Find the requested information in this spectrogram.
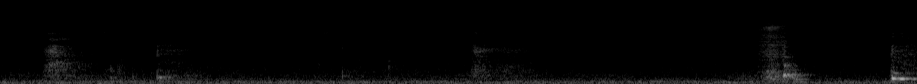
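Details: About six brief, sharp catching breath sounds from a girl at irregular intervals over nine seconds in a quiet room, consistent with a bout of hiccups.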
